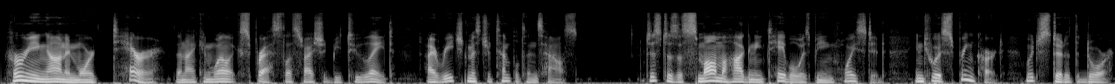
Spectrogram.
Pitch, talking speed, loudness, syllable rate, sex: 120 Hz, 210 wpm, -19 LUFS, 5.7 syllables/s, male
